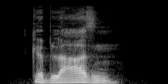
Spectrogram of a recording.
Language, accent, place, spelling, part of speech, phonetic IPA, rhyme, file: German, Germany, Berlin, geblasen, verb, [ɡəˈblaːzn̩], -aːzn̩, De-geblasen.ogg
- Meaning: past participle of blasen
